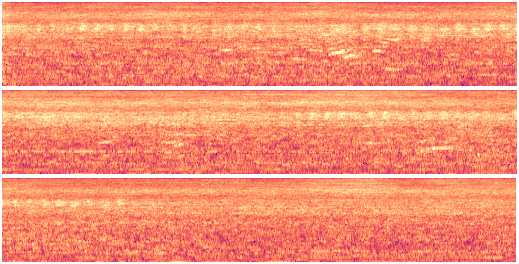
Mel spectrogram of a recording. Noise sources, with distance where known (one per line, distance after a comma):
engine of unclear size
unidentified human voice, far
